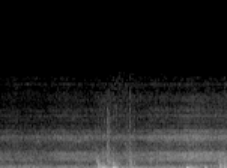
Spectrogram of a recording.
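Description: A wooden door swings open with a thud.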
